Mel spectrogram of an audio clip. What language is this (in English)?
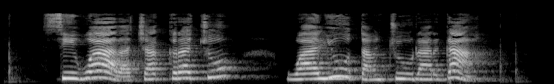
Santa Ana de Tusi Pasco Quechua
